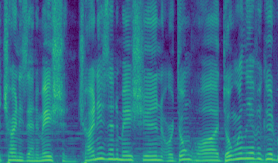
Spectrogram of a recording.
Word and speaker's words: donghua: It's pronounced DongHua.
